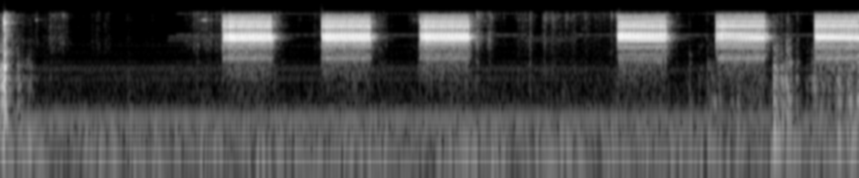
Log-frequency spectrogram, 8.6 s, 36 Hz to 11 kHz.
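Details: Fire alarm system annual test, BG-12LX pull station with addressable module activated: loud high-pitched alarm bursts repeating about once a second in a steady on-off pattern; system in alarm.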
